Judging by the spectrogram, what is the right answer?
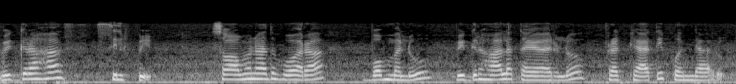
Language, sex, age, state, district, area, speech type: Telugu, female, 45-60, Andhra Pradesh, Alluri Sitarama Raju, rural, spontaneous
